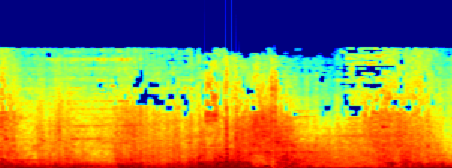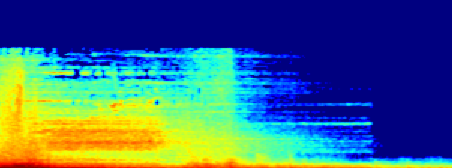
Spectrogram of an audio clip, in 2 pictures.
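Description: A game explosion booms and rumbles, then fades away.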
